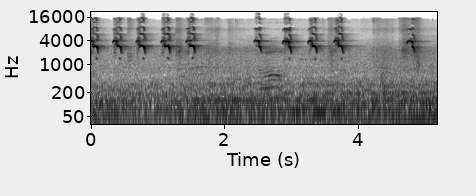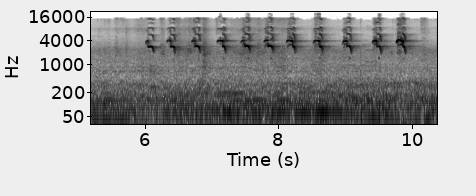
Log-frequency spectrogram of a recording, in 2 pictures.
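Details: Several high, falling peeps from baby chicks come in uneven runs with short gaps, plus a brief low murmur and faint background hum.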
